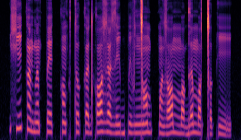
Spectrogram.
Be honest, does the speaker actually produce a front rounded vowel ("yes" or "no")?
yes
